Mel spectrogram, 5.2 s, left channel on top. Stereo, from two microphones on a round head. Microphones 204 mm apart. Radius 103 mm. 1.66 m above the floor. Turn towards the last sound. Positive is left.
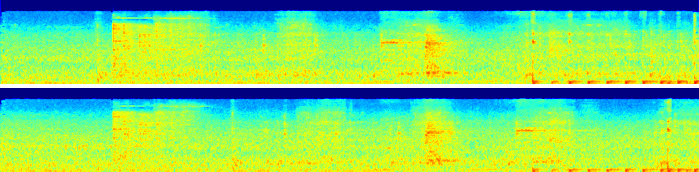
turn(degrees=5)  # may be behind; listen again after turning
